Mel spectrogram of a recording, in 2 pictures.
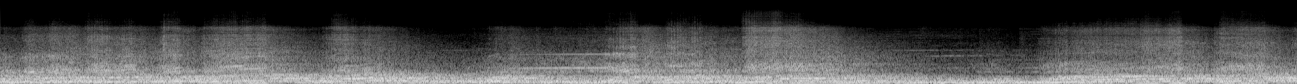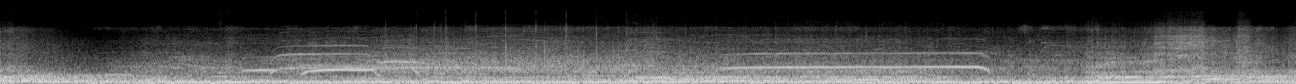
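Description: A monster truck engine roars loudly in a large echoing arena.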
